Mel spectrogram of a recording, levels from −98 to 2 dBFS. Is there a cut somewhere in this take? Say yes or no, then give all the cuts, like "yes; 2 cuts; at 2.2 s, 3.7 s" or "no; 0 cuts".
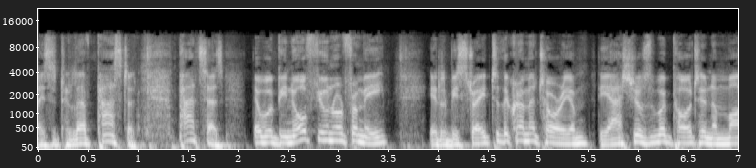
yes; 1 cut; at 5.6 s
